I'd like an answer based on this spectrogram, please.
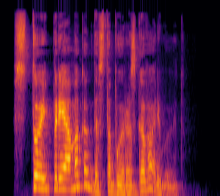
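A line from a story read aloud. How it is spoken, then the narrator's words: Barking shout. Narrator (Russian): рявкнула Лидия Петровна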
